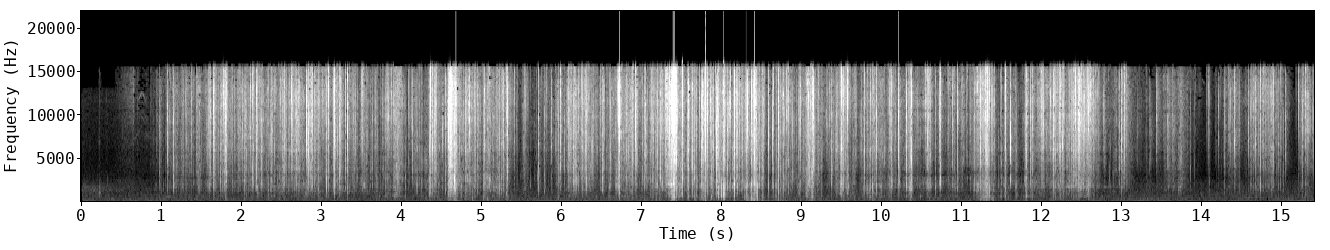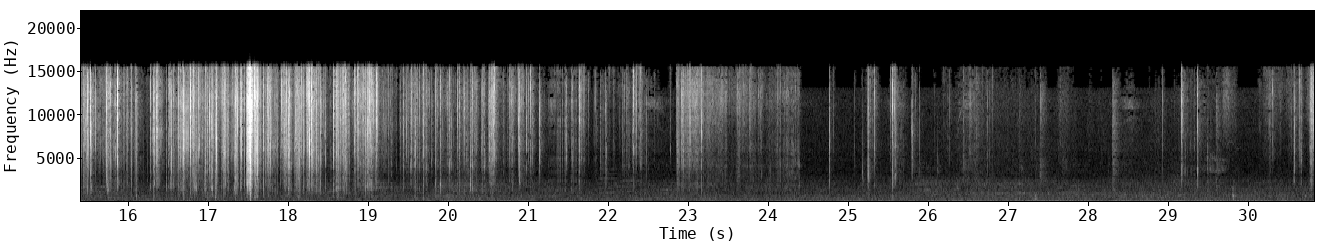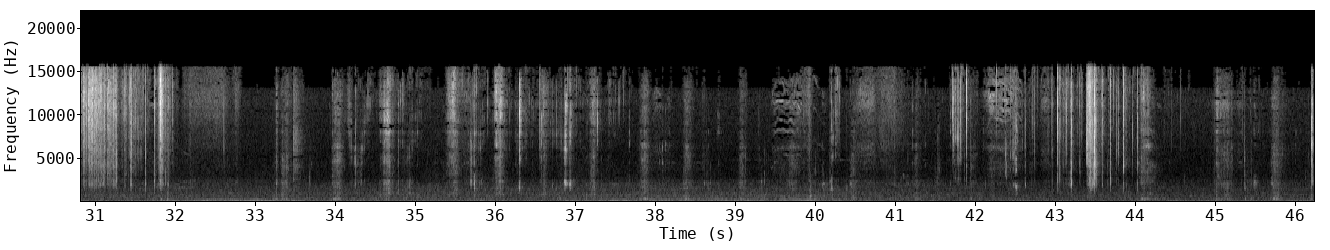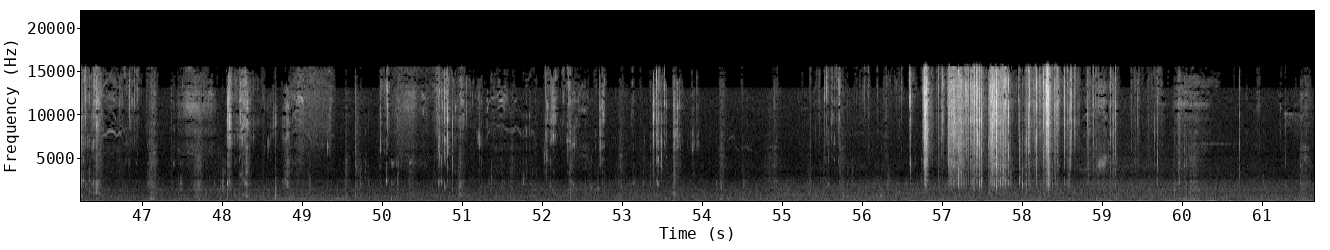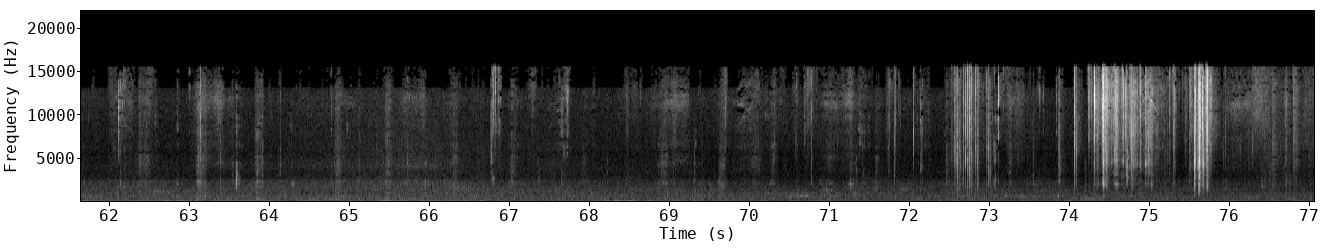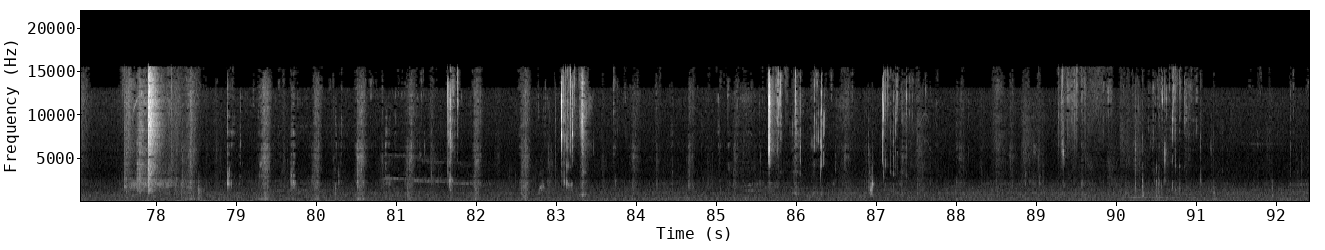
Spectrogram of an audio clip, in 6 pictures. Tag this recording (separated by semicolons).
Crunch; Eating; Opening; Plastic-Wrap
